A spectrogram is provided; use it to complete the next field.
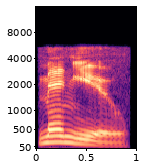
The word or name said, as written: menu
